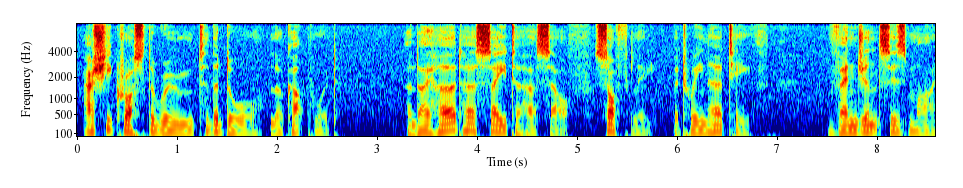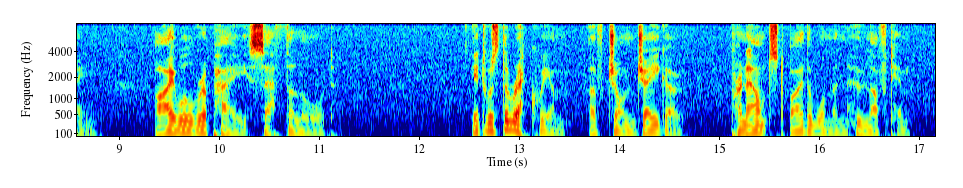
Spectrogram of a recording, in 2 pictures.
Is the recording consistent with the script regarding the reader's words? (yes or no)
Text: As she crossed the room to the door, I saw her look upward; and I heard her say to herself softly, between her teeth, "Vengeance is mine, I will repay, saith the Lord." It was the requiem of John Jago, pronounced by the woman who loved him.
no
